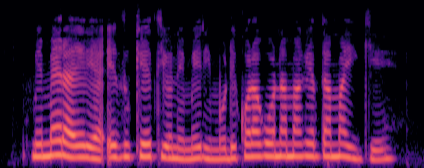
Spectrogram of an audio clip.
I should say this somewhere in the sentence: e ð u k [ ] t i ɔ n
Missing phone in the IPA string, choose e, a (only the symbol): e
